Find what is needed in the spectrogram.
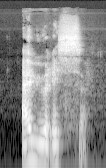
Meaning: second-person singular present/imperfect subjunctive of ahurir
- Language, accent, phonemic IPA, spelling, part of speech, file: French, Canada, /a.y.ʁis/, ahurisses, verb, LL-Q150 (fra)-ahurisses.wav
